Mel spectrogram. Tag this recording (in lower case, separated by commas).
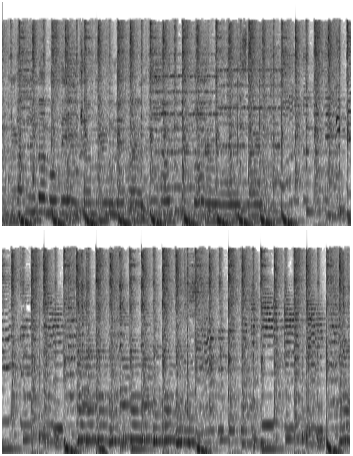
music, folk music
